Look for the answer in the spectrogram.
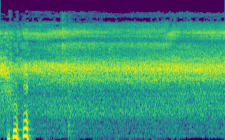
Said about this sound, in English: And obviously, if it rains, which it does in this country, it sounds like this.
